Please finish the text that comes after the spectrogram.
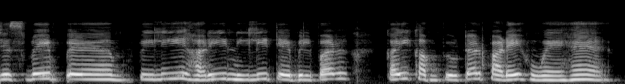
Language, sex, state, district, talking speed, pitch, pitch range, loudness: Hindi, female, Punjab, Kapurthala, 105 wpm, 230 Hz, 215-240 Hz, -13 LUFS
